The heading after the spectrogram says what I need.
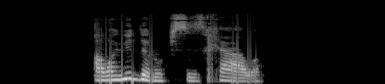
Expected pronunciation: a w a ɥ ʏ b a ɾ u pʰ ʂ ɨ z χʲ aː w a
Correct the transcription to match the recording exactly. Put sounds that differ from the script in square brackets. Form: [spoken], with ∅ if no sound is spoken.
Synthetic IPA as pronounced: a w a ɥ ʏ [d] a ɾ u pʰ [s] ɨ z χʲ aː w a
